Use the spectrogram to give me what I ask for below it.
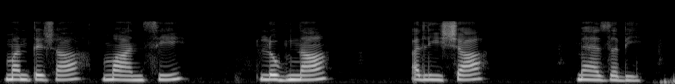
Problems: none marked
